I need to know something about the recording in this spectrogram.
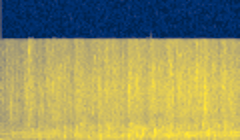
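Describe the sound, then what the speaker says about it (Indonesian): Applause from a congregation during an Indonesian religious sermon: steady, dense clapping filling the whole stretch, loud and close with no talk over it. "Maka tepuk tangan untuk Indonesia tercintai."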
